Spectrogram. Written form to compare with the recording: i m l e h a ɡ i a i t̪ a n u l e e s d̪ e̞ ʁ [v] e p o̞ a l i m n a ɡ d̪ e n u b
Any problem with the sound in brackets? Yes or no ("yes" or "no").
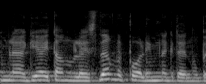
no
